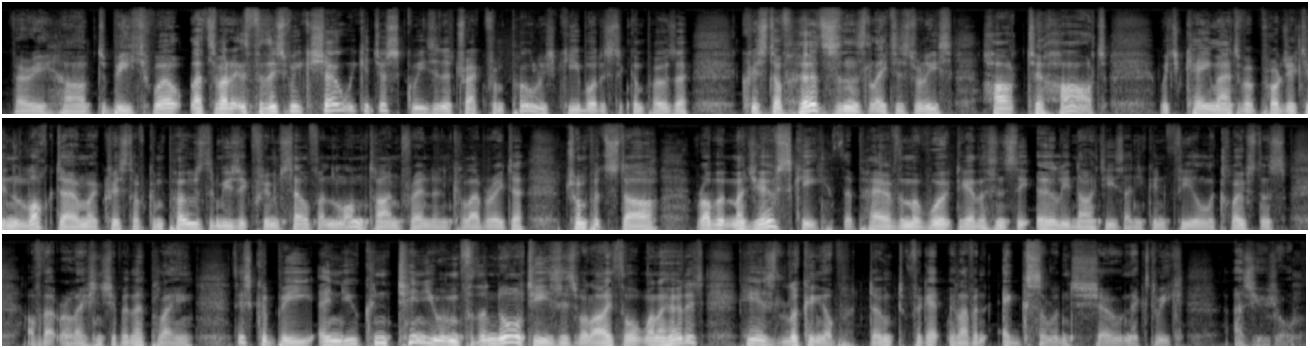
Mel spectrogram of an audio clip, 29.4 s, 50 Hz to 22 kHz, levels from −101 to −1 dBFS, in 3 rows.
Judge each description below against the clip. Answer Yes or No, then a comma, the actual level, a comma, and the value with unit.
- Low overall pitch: Yes, low, 105 Hz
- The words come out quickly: Yes, fast, 225 wpm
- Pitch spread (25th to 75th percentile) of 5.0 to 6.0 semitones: Yes, wide, 5.4 semitones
